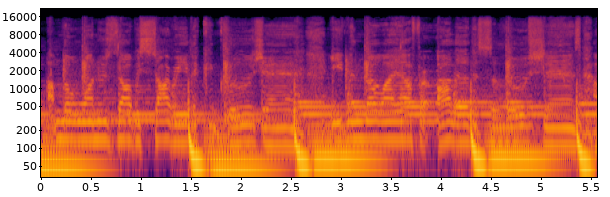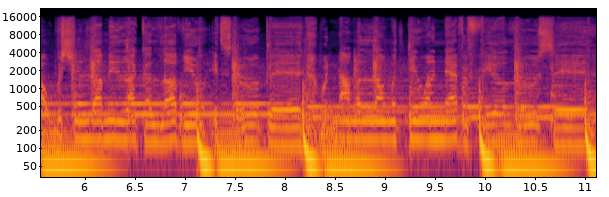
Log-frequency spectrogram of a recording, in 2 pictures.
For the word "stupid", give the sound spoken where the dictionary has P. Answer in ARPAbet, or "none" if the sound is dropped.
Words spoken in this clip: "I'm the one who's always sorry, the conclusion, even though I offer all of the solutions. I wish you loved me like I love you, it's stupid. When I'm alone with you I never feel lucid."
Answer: B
